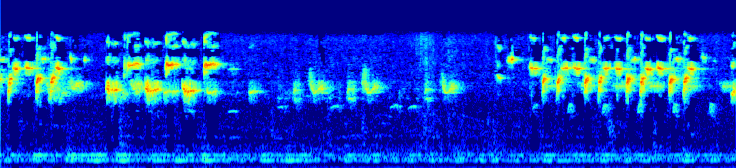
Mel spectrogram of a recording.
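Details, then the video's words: Twittering song of a goldfinch hybrid, sung as a model song: busy chirping phrases, a softer quieter middle passage, then a loud return of rapid bright notes over a low hum. "Hibrid sticlete ,model de cântec (Goldfinch hybrid)"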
